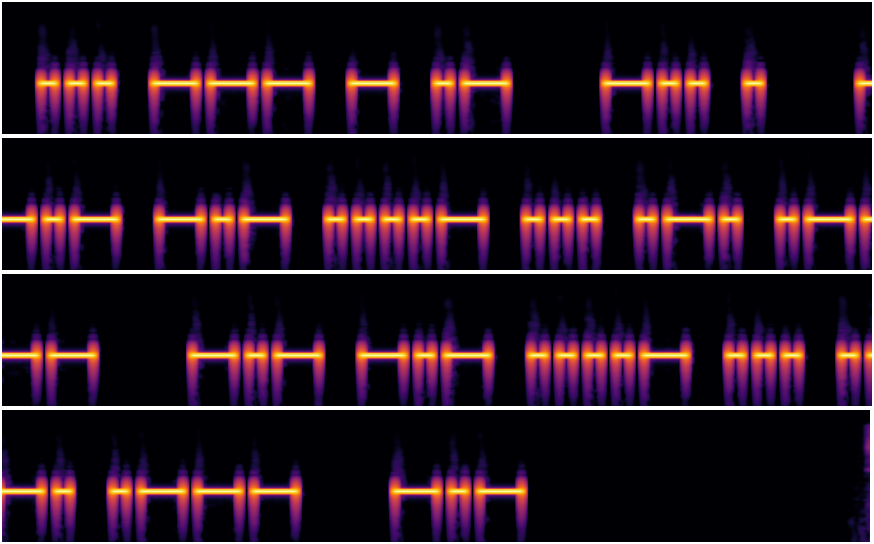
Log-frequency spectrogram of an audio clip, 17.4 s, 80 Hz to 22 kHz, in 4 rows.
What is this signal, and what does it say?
Morse code, heard as a keyed tone, about 17 wpm, 700 Hz. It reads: SOTA DE KK4SRJ KK4SRJ K
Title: Speed-Racing Common QSO Phrases Encore - 17wpm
